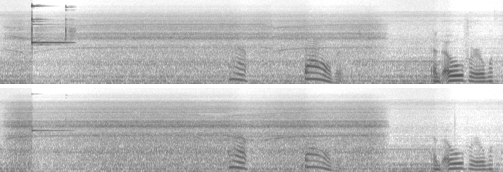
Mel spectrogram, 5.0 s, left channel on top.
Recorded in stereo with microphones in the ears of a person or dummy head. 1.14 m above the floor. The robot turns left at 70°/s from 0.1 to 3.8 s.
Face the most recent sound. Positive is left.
turn(degrees=65)  # may be behind; listen again after turning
